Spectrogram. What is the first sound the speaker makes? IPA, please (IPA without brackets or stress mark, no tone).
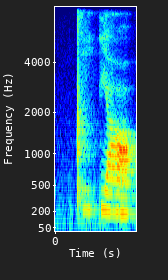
pʼ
